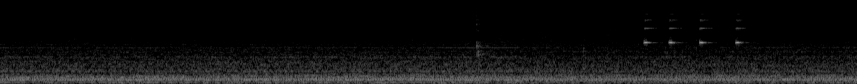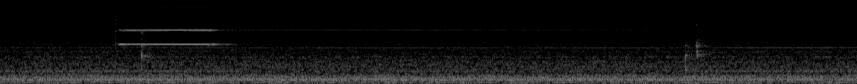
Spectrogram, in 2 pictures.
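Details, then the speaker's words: CO2 fractional laser machine test-firing on paper before facial treatment, pedal switch pressed, about 1 ms pulse and 0.8–1.0 mm spacing recommended: steady hum, four sharp beeps, then a longer firing tone. "Click ready to start treatment. Step on pedal switch. Test the energy on AIV paper before treatment."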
